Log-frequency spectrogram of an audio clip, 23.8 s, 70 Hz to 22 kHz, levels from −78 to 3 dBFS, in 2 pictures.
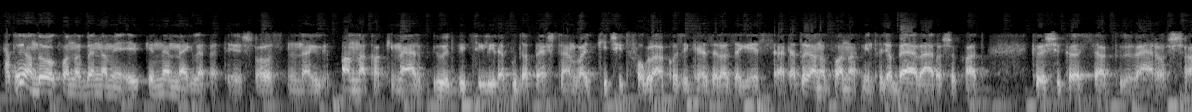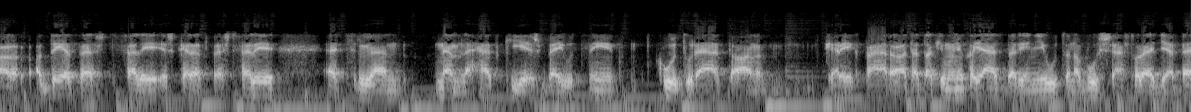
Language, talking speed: Hungarian, 140 wpm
